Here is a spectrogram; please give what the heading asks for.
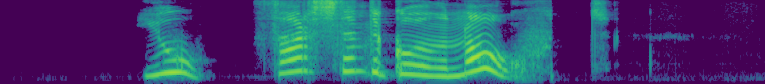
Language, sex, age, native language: Icelandic, female, 9, Icelandic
